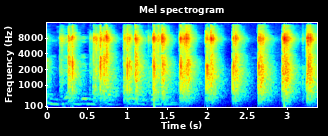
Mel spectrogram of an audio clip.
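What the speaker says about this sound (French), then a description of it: "Je vous demande d'applaudir très fort." A church congregation at a morning prayer service in Benin claps loudly in a steady rhythm of about three firm claps per second, sharp and close, sustained without a break.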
